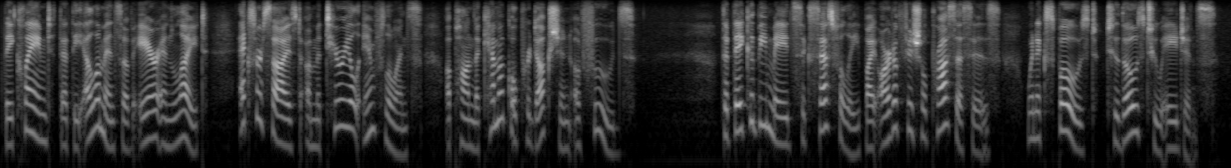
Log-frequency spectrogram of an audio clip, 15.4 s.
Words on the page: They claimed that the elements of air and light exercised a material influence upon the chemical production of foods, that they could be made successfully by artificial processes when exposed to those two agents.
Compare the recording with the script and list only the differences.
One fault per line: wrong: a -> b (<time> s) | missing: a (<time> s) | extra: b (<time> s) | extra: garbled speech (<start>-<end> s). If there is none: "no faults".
no faults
